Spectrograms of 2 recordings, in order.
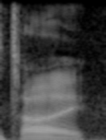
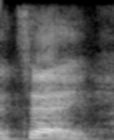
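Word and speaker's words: Tae: yeah I I'm gonna go ahead and say Tay uh you know her the doctor okay and Tay I thought it was Ty okay oh yeah yeah all right sorry it's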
